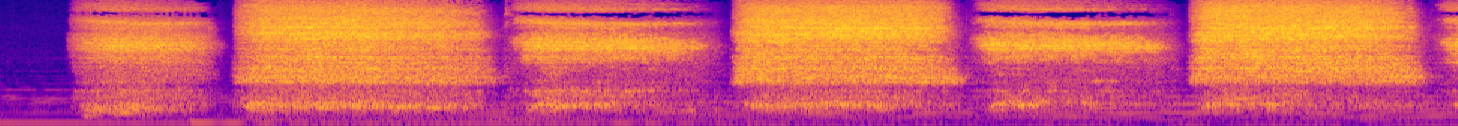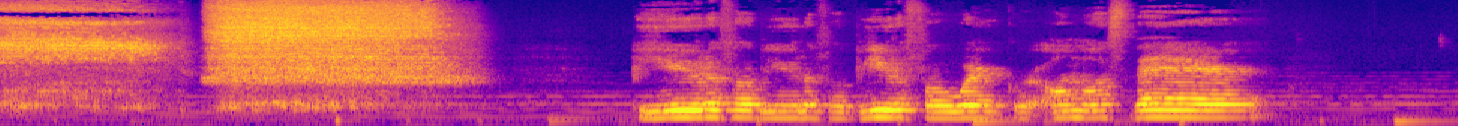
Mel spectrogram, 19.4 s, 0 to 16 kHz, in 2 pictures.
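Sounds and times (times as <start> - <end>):
loud rhythmic forceful breathing in through nose and out: 0.0 - 13.9
speech: 14.0 - 18.2.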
